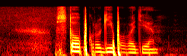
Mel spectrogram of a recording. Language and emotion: Russian, neutral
